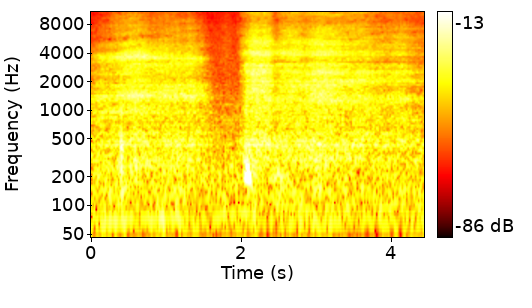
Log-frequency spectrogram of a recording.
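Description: Near silence: two faint, long breaths, the second beginning about two seconds in.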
